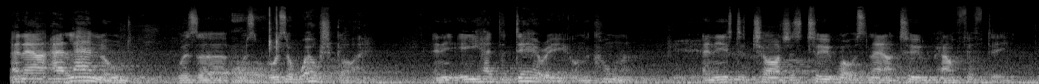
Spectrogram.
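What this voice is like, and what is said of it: British accent. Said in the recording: “When you have a British accent, it doesn't sound like a crime.”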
